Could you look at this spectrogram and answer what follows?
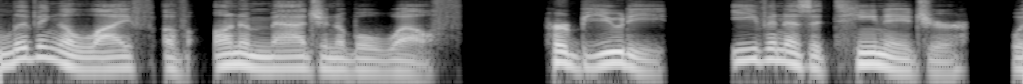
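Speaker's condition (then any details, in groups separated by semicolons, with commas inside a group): No condition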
